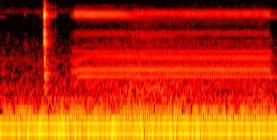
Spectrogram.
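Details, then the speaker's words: Ignition switched on after finding a failed joint in the ignition power wire: a click, then about two seconds of steady high hum that cuts off cleanly; the fuel pump primes normally. "Okay, that's good. And it will no doubt start and run."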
